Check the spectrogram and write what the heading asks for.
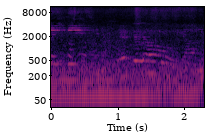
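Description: Voices talking over a steady low background rumble, with a short high tone at the start.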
